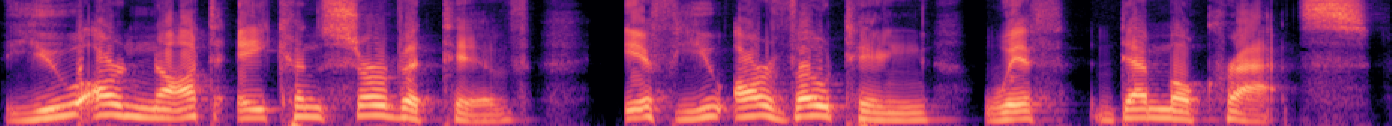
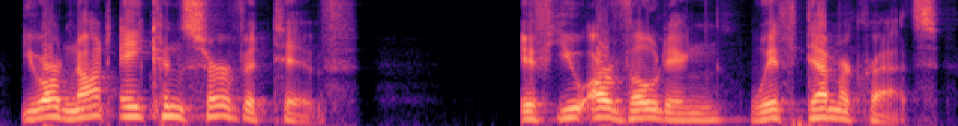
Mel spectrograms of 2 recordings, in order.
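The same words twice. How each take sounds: First: Slow and deliberate, word by word; slowed-down, pointed repeat. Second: Said in the usual way. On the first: Shown as a demonstration. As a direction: spell it out slowly for Massie. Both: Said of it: "I'll say that as slow as possible".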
